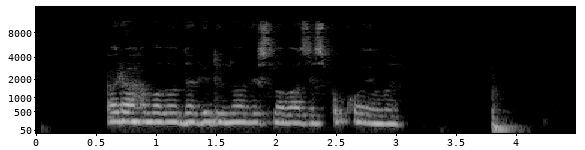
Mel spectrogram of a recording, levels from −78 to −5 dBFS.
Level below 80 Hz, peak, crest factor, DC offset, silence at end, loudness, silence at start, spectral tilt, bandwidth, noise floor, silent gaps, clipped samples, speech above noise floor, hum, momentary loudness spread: -54 dBFS; -18 dBFS; 16 dB; under 0.1%; 0.45 s; -34 LUFS; 0.6 s; -5.5 dB/octave; 11.5 kHz; -77 dBFS; none; under 0.1%; 45 dB; none; 12 LU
